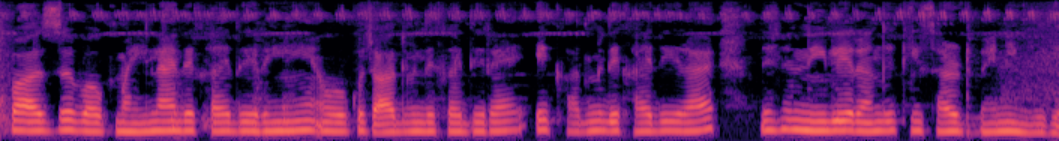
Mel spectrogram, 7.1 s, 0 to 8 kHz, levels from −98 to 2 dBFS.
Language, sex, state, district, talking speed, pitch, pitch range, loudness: Hindi, male, Maharashtra, Chandrapur, 220 wpm, 145 Hz, 140-150 Hz, -35 LUFS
